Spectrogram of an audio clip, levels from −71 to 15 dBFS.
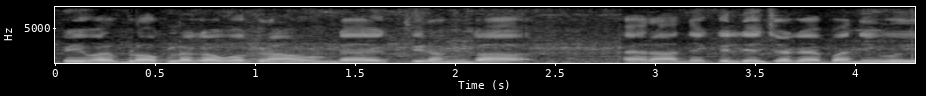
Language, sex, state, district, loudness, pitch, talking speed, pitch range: Hindi, male, Madhya Pradesh, Katni, -15 LUFS, 130 Hz, 180 wpm, 125-130 Hz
